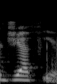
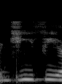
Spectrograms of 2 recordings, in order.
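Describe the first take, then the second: First: "Jeffy" with short e, as in "Jeff"; first guess at the name, "Jeffy" rhyming with "heffy"; uncertain pronunciation. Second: "Jeffy" with long ee, as JEE-fee; offhand second guess, "Jeffy" with the vowel of "jeep"; alternative pronunciation. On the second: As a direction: say "Jeffy" like "Jeefy". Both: Shown as a demonstration. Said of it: "or however it's pronounced".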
